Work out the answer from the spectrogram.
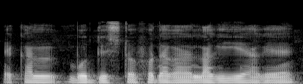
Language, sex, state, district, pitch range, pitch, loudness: Chakma, male, Tripura, Dhalai, 95-100 Hz, 95 Hz, -15 LUFS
